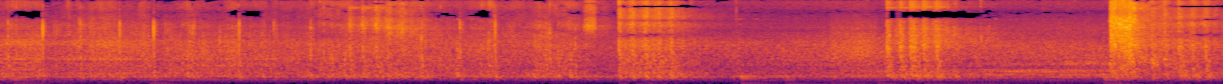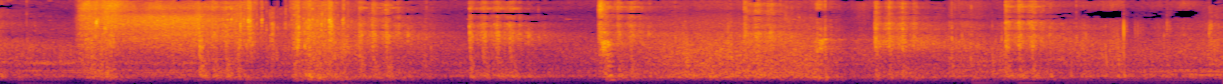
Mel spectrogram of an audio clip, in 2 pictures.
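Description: Footsteps walk steadily across a hard stone floor.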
